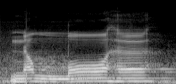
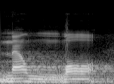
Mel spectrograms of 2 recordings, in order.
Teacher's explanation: Na-nya tipis, lamnya yang tebal.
